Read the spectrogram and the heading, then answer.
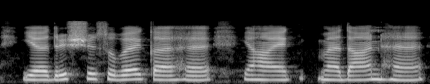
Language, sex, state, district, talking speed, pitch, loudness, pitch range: Hindi, female, Jharkhand, Ranchi, 125 wpm, 215 Hz, -14 LUFS, 205-230 Hz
